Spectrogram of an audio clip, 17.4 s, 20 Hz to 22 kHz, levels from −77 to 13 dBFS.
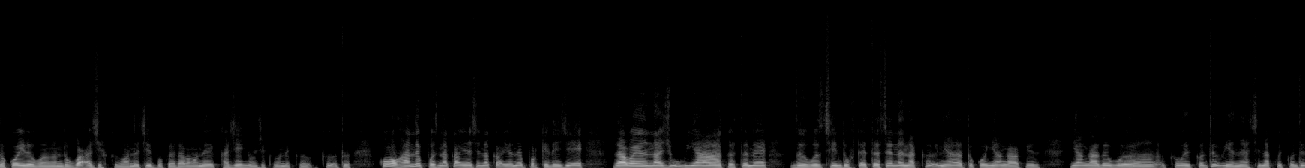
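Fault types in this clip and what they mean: Scattered short gaps, 1.71 to 4.35 s: about three brief holes, none much over 20 ms, drop 60 ms of speech in total. The receiver covers each by extending the preceding sound, leaving small ticks or smears across roughly a fifth of a second of patched audio.
Lost packet rebuilt from error correction, 9.79 s: one 20 ms packet went missing. The following packet carried a low-bitrate backup copy, so the decoder played that instead. There is no gap, just a moment of rougher, noisier speech.
Short concealed packet loss, 9.83 to 9.87 s: 20 ms never arrived in time, and the receiver invented 17 ms to bridge it by continuing the last sound's pitch or noise before blending back. The result is a quick wobble or smear just after the previous fault.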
